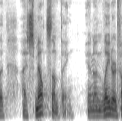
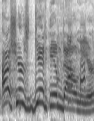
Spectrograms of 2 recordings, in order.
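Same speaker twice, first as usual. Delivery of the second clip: "Ushers, get him down here" much higher and slow, like a commanding preacher; imitating a preacher's command; slower than usual. The preacher calling ushers to bring the boy forward, in a high, slow commanding voice. Same command retold in her voice.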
